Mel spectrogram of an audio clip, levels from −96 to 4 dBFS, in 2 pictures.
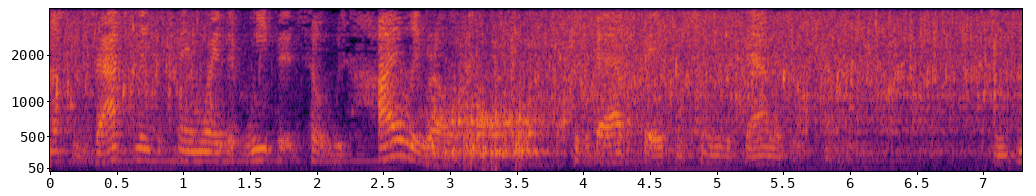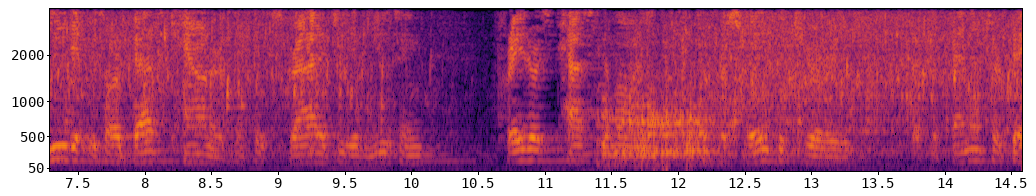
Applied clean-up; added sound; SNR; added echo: none; Toilet flush; 1 dB; reverberation time 0.2 s.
